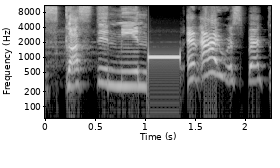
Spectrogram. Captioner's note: beep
